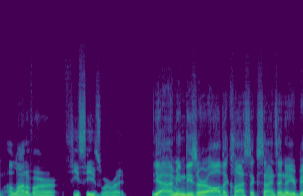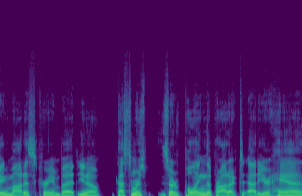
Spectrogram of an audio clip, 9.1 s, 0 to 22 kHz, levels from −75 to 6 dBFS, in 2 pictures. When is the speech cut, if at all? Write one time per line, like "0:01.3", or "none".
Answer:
none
